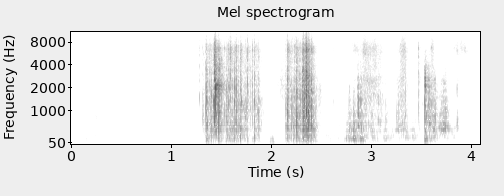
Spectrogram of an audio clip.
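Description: A tarot deck being shuffled by hand: a run of about five quick shuffling strokes, starting about a second in.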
